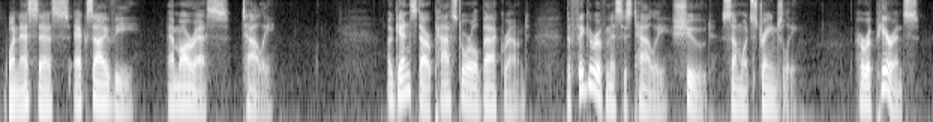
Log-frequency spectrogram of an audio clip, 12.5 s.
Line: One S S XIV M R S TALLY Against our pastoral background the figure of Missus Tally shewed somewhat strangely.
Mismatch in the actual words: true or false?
true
